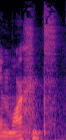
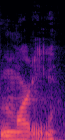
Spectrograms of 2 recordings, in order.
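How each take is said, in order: First: The name ends on a consonant, no vowel. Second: The name ends with a spoken final vowel. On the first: "the E is just like uh decorative" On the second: "if you're meant to say like Morty"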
